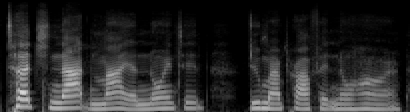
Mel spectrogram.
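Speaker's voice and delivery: scripture quote. Retold or imitated. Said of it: "So I said".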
